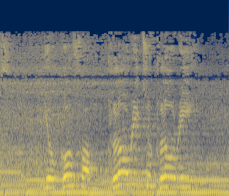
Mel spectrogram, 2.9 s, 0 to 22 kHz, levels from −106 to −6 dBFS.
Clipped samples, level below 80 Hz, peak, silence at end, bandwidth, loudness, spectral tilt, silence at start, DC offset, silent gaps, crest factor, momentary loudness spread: under 0.1%; -26 dBFS; -2 dBFS; 0 s; 11.5 kHz; -18 LUFS; -5.5 dB/octave; 0 s; under 0.1%; none; 14 dB; 6 LU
